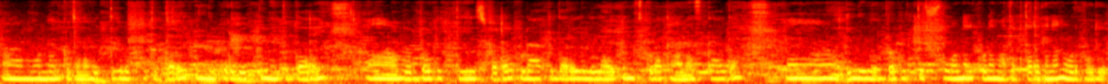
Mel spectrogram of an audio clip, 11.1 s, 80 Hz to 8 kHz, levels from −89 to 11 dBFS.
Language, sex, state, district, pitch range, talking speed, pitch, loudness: Kannada, female, Karnataka, Bijapur, 210-225 Hz, 120 wpm, 215 Hz, -13 LUFS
